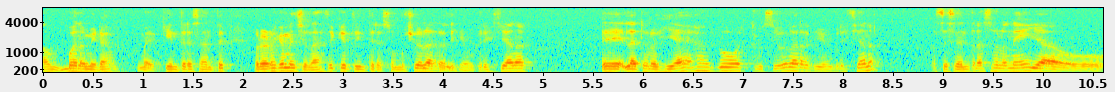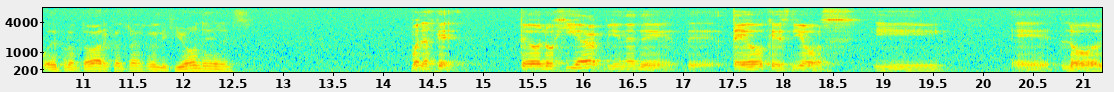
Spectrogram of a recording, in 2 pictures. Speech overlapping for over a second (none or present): none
